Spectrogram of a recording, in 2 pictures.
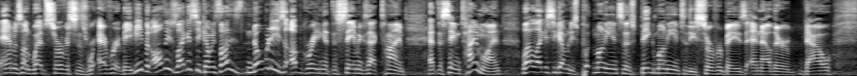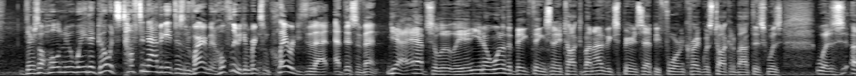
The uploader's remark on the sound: LIVE from Carrier Summit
